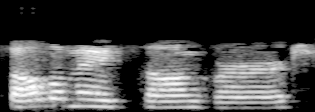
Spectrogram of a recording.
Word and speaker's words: Salomé Songbird: So, can you guys just tell us how you pronounce your band name real quick? Sure. The band name is Solomon Bird.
